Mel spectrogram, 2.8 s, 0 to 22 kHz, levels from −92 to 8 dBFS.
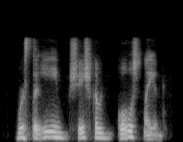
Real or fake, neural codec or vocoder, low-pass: fake; codec, 16 kHz, 0.5 kbps, FreqCodec, larger model; 7.2 kHz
